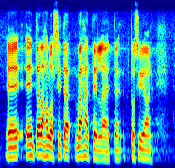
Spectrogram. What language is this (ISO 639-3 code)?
fin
